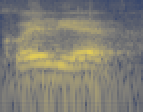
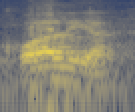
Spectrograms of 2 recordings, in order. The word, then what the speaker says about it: qualia: And so Qualia is Qualia, I think is the correct pronunciation. Qualia is the experience of the redness of red.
